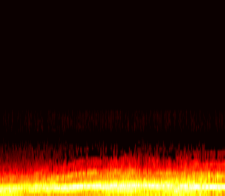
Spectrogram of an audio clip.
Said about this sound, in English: There comes a fire truck behind it. I got to pull over!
